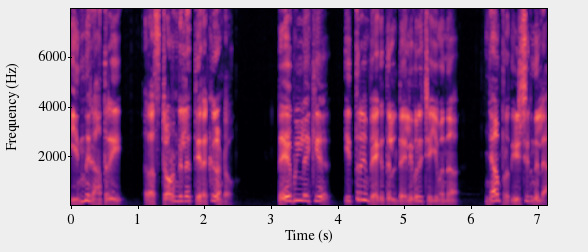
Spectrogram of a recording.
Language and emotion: Malayalam, surprised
